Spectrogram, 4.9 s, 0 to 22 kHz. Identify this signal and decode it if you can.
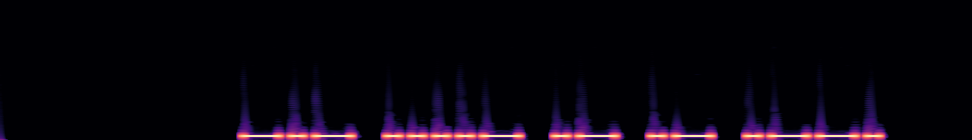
Morse code, heard as a keyed tone, about 20 wpm, 700 Hz. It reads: K4AAP
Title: USA Call Signs - 4x Character Spacing - 20wpm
